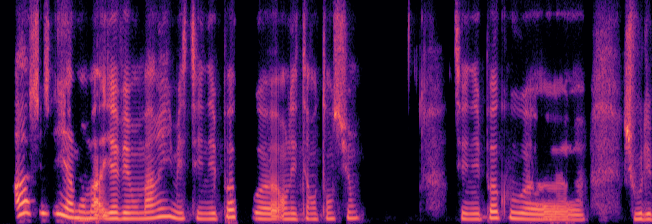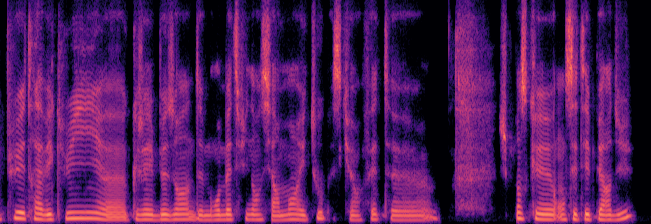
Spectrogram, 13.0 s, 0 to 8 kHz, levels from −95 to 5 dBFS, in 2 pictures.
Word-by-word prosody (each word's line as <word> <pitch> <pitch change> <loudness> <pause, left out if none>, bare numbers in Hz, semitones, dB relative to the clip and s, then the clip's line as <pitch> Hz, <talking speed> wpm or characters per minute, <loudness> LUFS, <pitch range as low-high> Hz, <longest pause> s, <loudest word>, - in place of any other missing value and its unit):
Ah 390 - +8
si 405 0 +1
si, 390 - -1
il 360 - +6
y - - +7
a 250 - +6
mon 225 -2 +2
ma - - +5
il - - +2
y - - +8
avait 210 -1 +5
mon 205 - -1
mari, 250 +6 +3
mais 215 -3 0
c'était 210 0 -3
une 195 - -4
époque 260 +7 +1
où, 205 - -1
heu, 195 - +3
on - - 0
était 195 +1 -2
en 195 0 -6
tension. 215 +3 -2 0.9
C'est 205 - -3
une 190 - -3
époque 230 +4 0
où, 210 -3 +1
heu, 190 - +2 0.9
je - - +5
voulais 190 -1 0
plus 215 +3 -1
être 205 - -1
avec 180 -1 0
lui, 215 0 0
heu, 85 - -1
que 175 - -7
j'avais 175 0 0
besoin 180 +2 -1
de 170 - -4
me 165 0 -4
remettre 170 +1 -1
financièrement 175 -1 -2
et 170 - -3
tout 220 - -5
parce 225 - +1
qu'en 160 -1 -7
fait, 175 +1 -8
heu, 160 +8 -6 0.6
je - - -2
pense 215 -1 +4
qu'on 180 -4 0
s'était 185 0 +3
perdu 175 - -3
195 Hz, 245 wpm, -24 LUFS, 175-215 Hz, 0.9 s, Ah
